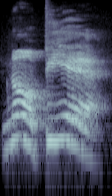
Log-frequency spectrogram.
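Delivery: bad French director impression, slowed; terrible French accent. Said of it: "why am I doing fucking terrible French accent".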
